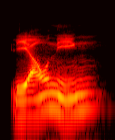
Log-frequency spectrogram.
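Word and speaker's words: 辽宁: 그 다음에 요녕성, 리아오닝, 그다음에 흥룡강성, 헤이룽장이라고 합니다.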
